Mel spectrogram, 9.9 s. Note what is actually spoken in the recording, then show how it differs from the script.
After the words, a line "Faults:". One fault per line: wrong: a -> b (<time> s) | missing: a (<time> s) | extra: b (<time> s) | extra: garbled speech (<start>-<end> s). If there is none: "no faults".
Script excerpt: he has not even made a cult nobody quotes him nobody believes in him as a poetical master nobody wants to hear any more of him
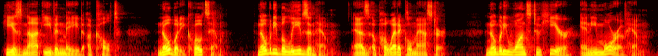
he has not even made a cult nobody quotes him nobody believes in him as a poetical master nobody wants to hear any more of him
Faults:
no faults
